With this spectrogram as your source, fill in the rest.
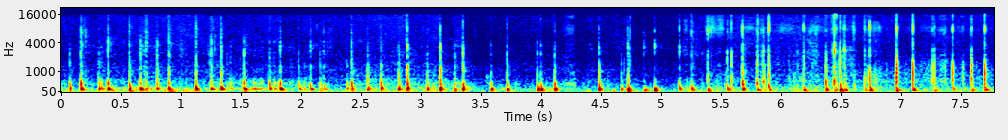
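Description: Long nails tap rapidly across the front and side of a small, hollow, heart-shaped pink faux leather purse. Each tap is a short, dull, low thud with almost no ring, and the taps come in a quick, steady run. Toward the end, some taps have a slightly brighter click.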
